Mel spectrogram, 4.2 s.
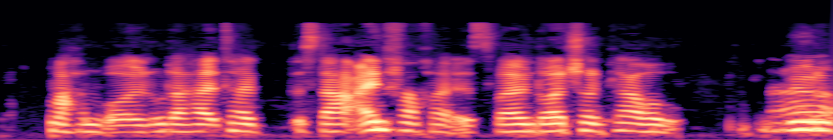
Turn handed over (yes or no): yes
